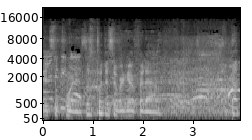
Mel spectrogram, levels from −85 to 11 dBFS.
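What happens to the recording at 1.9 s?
Nothing goes wrong at 1.9 s; the audio plays through that moment intact.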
